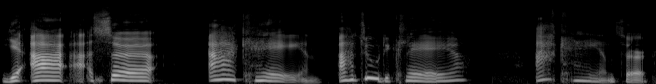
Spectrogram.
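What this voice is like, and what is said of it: Put-on Alabama Southern accent. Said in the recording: “does anyone know how to do an Alabama accent? ... I just seen Forrest Gump”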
